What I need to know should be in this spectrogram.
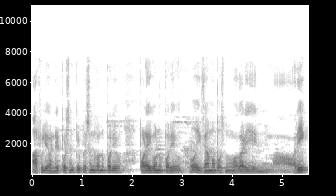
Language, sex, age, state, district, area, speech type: Nepali, male, 30-45, West Bengal, Kalimpong, rural, spontaneous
